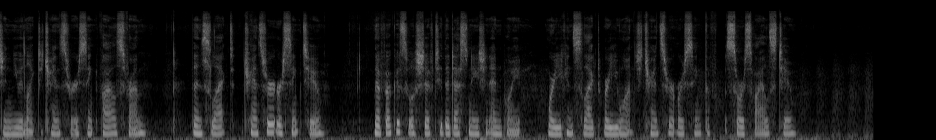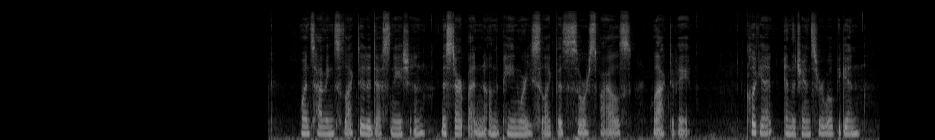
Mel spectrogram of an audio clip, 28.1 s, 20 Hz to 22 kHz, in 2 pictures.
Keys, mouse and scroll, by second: 0.2 click, 1.2 click, 2.9-5.6 typing, 8.4 Return, 11.5-14.0 scroll down 1, 14.0 click, 19.4 typing, 21.5-23.6 drag, 23.3-26.5 typing.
